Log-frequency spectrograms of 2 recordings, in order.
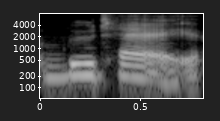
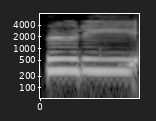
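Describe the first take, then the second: First: The name ends in an ay vowel. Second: The name ends in an ee vowel. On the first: The speaker calls it right. "He pronounces it Boutte" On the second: The speaker calls it wrong. "it's not pronounced booty"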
